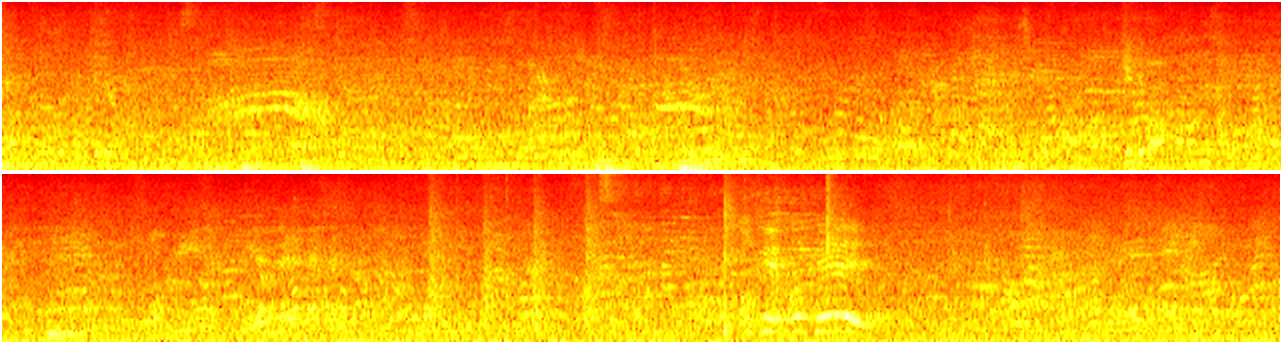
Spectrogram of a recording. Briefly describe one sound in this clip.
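Men and women chatter nearby and in the distance in a large, slightly echoing hall.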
